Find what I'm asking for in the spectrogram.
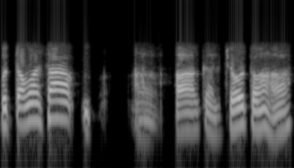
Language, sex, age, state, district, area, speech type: Sindhi, male, 60+, Delhi, South Delhi, urban, conversation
